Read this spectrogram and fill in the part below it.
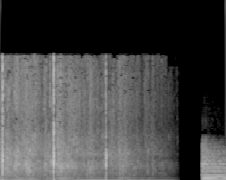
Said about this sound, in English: Let's give the Lord a hand clap because he's good all the time.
